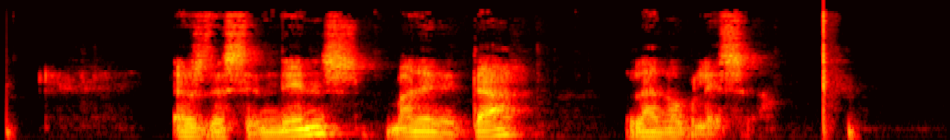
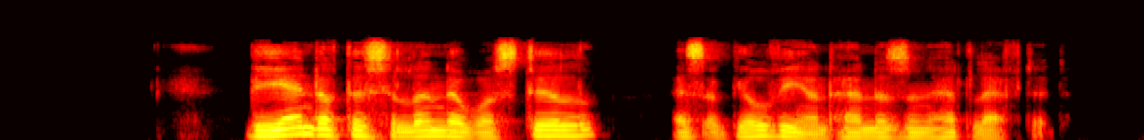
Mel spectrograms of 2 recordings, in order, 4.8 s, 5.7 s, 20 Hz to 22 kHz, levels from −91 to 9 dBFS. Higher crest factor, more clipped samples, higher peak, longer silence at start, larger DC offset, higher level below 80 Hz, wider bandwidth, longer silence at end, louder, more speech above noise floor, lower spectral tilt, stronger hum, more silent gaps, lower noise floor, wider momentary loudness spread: first, 26 dB vs 18 dB; neither; about the same, 0 dBFS vs -2 dBFS; second, 0.85 s vs 1.25 s; neither; second, -60 dBFS vs -52 dBFS; first, 16.5 kHz vs 8.2 kHz; about the same, 0.5 s vs 0.5 s; second, -24 LUFS vs -19 LUFS; about the same, 36 dB vs 37 dB; about the same, -4 dB/octave vs -4.5 dB/octave; neither; second, none vs 3.30-3.34 s; first, -60 dBFS vs -56 dBFS; about the same, 10 LU vs 12 LU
